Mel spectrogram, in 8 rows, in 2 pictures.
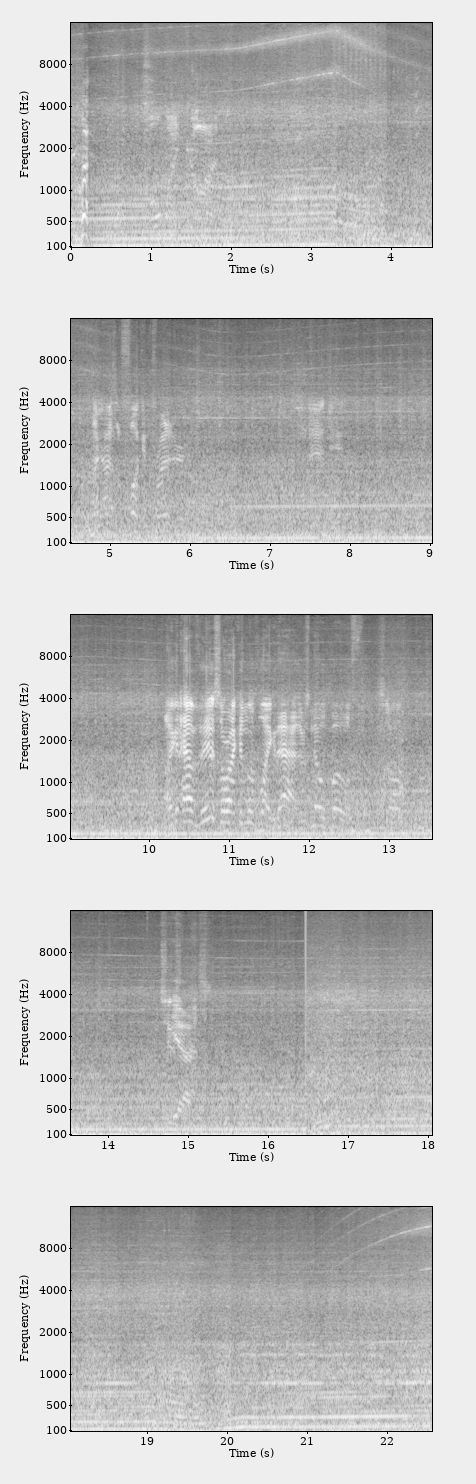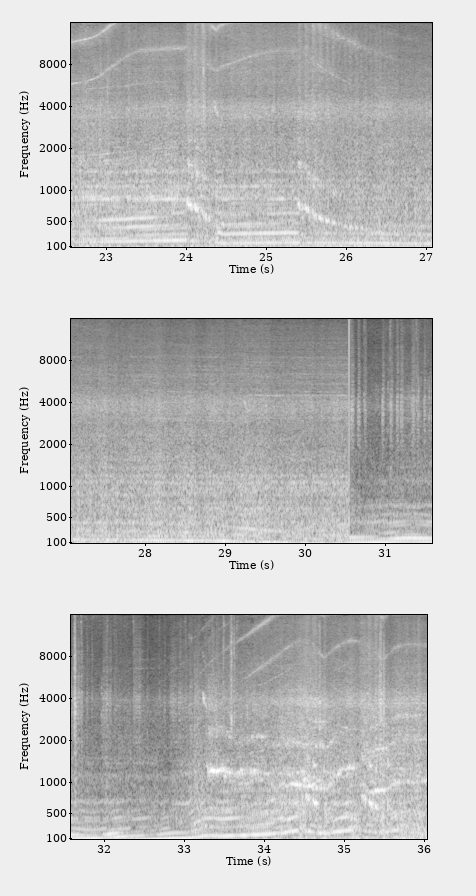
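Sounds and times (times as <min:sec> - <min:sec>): car engine revving hard: 0:00.0 - 0:05.6, 0:15.5 - 0:36.0.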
